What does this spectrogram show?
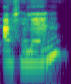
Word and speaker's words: Aelin: We pronounce it like Argentinians. not like in Spanish people. From a particular part of Yeah. Argentina. We said Aelin. Aelin? Aelin? Yes, Okay. but Aelin is also fine, or wherever.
